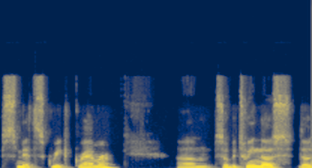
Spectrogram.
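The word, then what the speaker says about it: Smyth: It's spelled with a Y, S-M-Y-T-H, Smith's Greek Grammar.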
